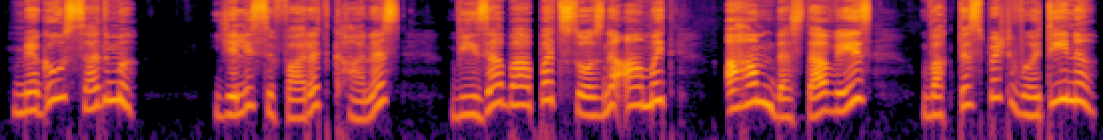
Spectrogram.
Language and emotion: Kashmiri, surprised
